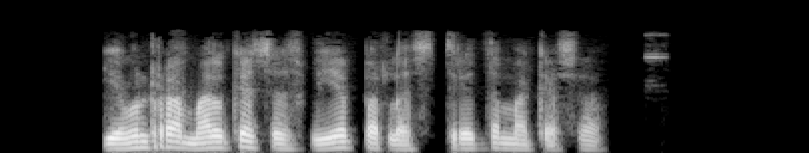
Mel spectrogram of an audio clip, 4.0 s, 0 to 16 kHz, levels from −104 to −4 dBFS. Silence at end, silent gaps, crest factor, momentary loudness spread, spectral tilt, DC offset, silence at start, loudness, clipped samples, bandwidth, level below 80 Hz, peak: 1.05 s; 2.17-2.21 s; 18 dB; 11 LU; -8 dB/octave; under 0.1%; 0.5 s; -18 LUFS; under 0.1%; 7.2 kHz; -58 dBFS; 0 dBFS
